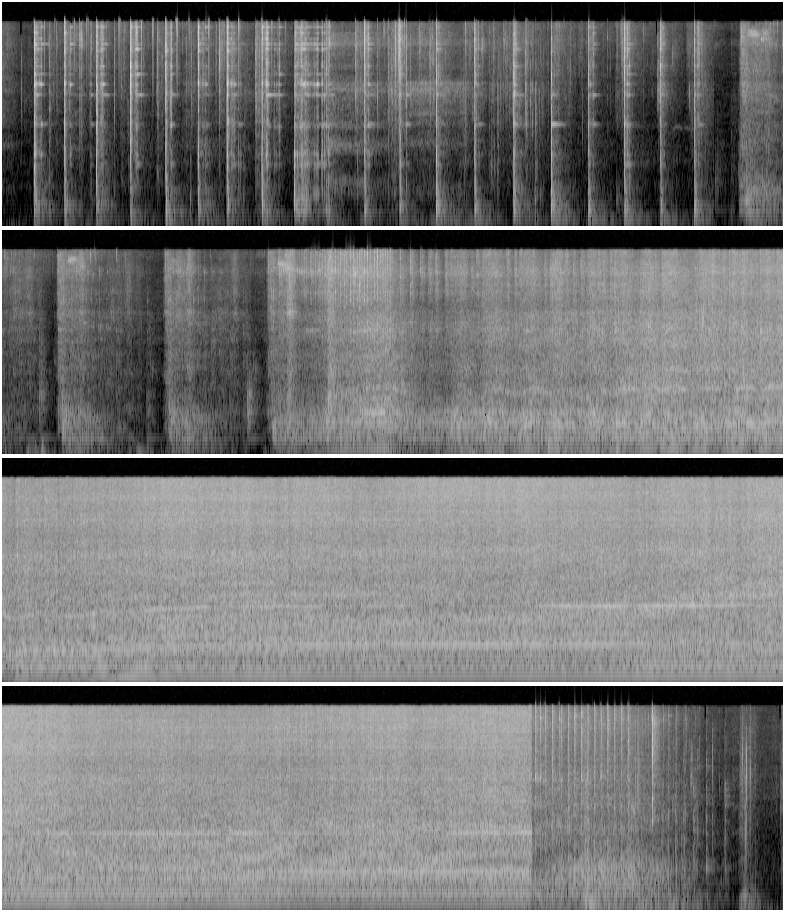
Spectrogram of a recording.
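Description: A chisel struck with a hammer chips old mortar out of brick joints, about two to three sharp strikes a second for the first seven seconds or so. About ten seconds in, a handheld two-stroke petrol leaf blower starts up and runs loud and steady, its pitch rising as it speeds up, blowing out mortar dust and debris, until it cuts off shortly before the end.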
